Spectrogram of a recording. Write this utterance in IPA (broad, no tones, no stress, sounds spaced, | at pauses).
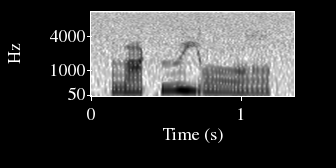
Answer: ðˤ a k ɯ j ɔ ʁ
